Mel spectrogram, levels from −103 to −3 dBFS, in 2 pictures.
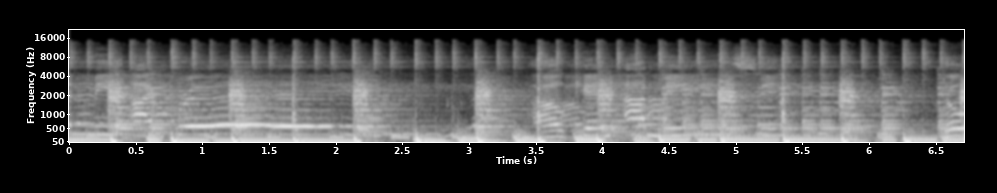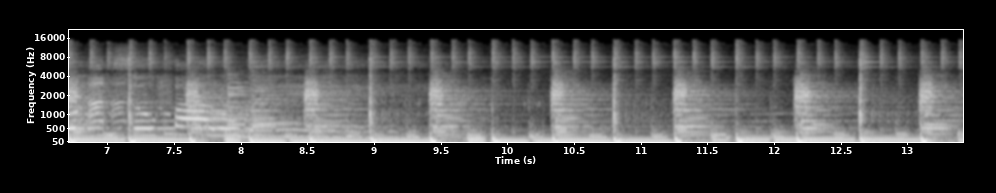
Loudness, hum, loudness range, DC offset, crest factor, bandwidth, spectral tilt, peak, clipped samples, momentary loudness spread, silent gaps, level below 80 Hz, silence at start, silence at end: -18 LUFS; none; 3 LU; under 0.1%; 16 dB; 15 kHz; -5.5 dB/octave; 0 dBFS; under 0.1%; 5 LU; none; -20 dBFS; 0 s; 0 s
